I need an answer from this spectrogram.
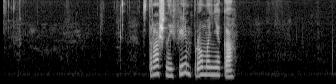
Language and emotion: Russian, neutral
